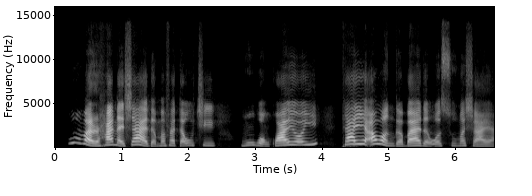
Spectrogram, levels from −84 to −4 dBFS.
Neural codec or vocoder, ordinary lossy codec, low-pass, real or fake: autoencoder, 48 kHz, 32 numbers a frame, DAC-VAE, trained on Japanese speech; none; 14.4 kHz; fake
